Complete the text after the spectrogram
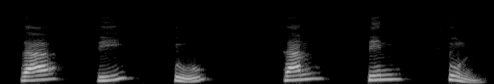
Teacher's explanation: যখন আমি উ বলবো আমার ঠোট কিন্তু গোল হতে হবে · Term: উকার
